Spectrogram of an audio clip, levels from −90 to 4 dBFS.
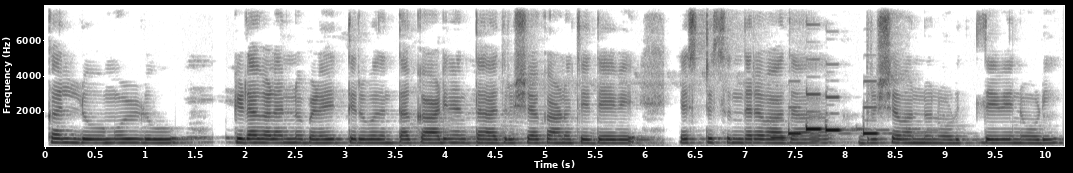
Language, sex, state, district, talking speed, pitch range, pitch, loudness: Kannada, female, Karnataka, Gulbarga, 70 wpm, 205-215 Hz, 210 Hz, -16 LUFS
